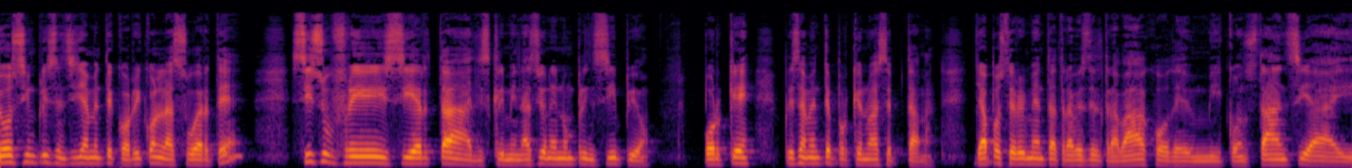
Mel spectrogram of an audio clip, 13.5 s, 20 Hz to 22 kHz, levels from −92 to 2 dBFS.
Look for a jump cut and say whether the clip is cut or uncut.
uncut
